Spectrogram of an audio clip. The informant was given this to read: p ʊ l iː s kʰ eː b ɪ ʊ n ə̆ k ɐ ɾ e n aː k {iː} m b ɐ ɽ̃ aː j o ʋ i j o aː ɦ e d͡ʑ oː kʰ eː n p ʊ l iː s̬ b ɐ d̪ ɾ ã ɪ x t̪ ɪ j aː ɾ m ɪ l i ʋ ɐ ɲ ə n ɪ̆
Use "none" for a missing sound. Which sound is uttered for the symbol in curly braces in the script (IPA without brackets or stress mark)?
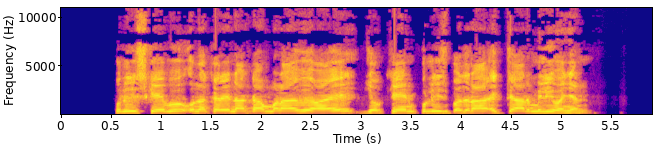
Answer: aː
